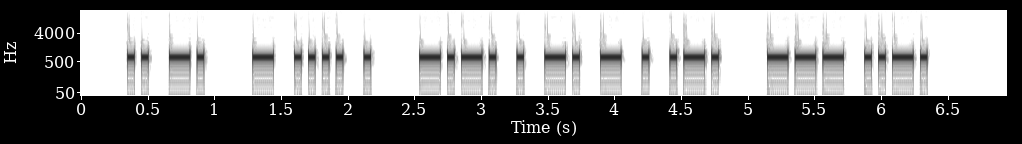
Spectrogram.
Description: Morse code, heard as a keyed tone, about 23 wpm, 700 Hz. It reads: IN THE CENTER OF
